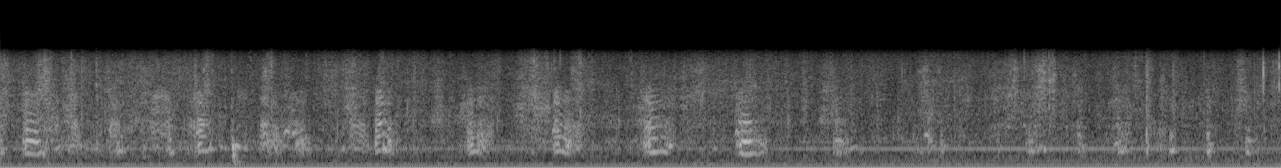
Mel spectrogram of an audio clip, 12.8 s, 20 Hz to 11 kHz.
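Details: A litter of chocolate Labrador Retriever puppies born to Gypsy on April 14th 2009, filmed that April. Squeaky yips and brief whimpers come in irregular bursts, roughly one per second, several pups calling at once over a constant low hum.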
